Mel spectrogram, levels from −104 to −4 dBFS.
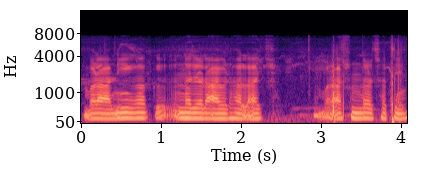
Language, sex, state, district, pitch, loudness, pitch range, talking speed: Maithili, male, Bihar, Samastipur, 130 Hz, -25 LUFS, 125-135 Hz, 130 wpm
